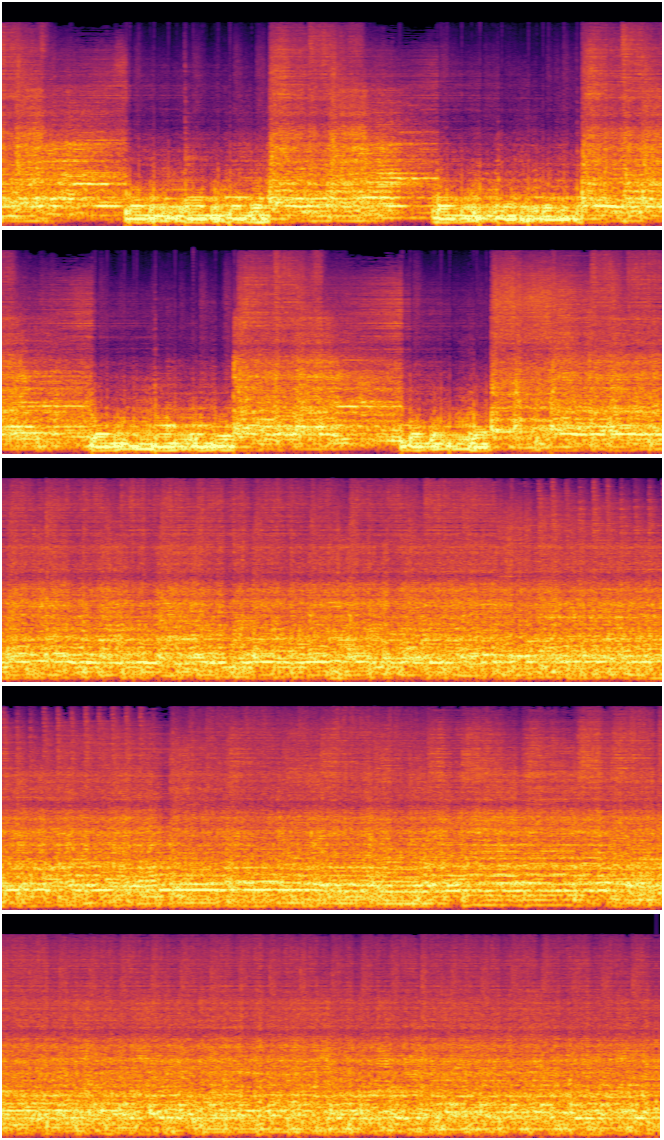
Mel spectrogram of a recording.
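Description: Metal band playing live, with distorted electric guitar and drum kit at a loud level. For the first eleven seconds or so it switches about every three seconds between heavy, low passages and full-range playing, then plays on without a break.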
